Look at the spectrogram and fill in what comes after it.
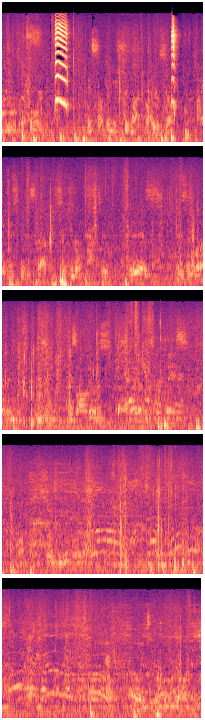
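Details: Siberian Husky pups Shelly and Ariel play fighting: two sharp, piercing high yelps early on, then a long run of whiny, grumbling vocal noises and soft squeaks with scuffling, all at a steady moderate level.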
